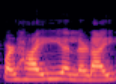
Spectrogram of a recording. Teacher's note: ये ड और ढ दो उत्क्षिप्त व्यंजन कहलाते हैं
